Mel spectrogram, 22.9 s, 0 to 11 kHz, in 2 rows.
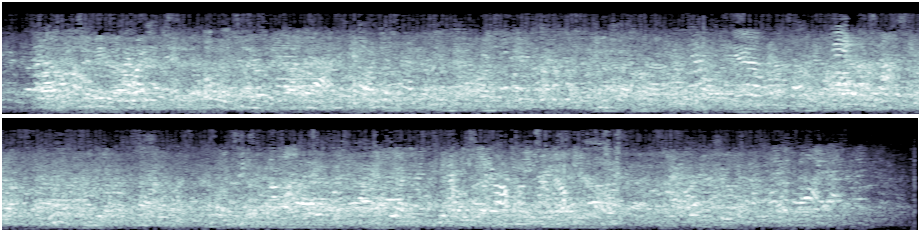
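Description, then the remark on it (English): A steady wash of crowd chatter, many overlapping voices murmuring and talking at once with no single voice standing out, holding an even, fairly loud level throughout before cutting off at the end. “I know, I left in that last 30 seconds of crowd noise in there just to see if all you were thinking, is there more?”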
